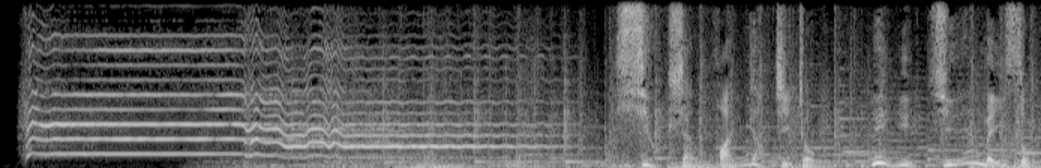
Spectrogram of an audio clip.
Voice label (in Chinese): 男, 国语男声配音; 张家界福建推介会系列; 宝峰湖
